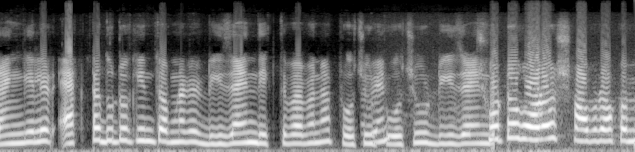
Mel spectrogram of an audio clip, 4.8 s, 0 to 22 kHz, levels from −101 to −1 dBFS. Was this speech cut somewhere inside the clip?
yes; 1 cut; at 3.7 s

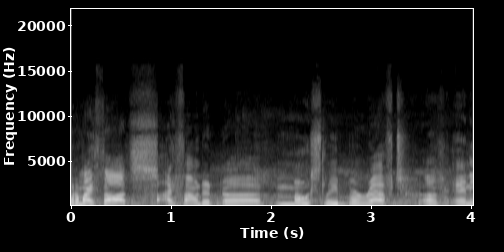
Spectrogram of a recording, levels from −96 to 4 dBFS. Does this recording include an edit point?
yes; 1 cut; at 1.0 s

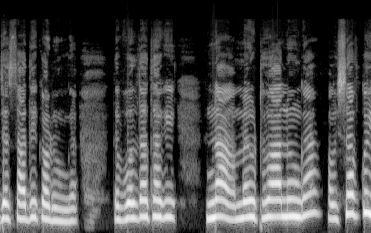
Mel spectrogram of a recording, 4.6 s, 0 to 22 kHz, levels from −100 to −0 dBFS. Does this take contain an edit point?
no; 0 cuts

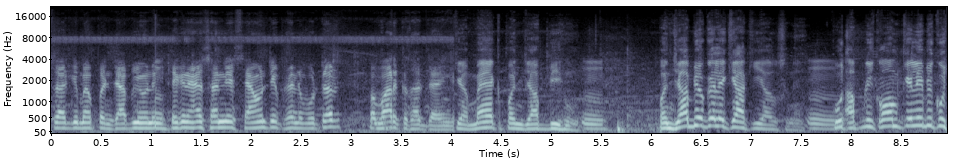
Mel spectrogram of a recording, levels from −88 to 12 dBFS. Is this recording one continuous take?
no; 3 cuts; at 1.1 s, 4.0 s, 7.9 s

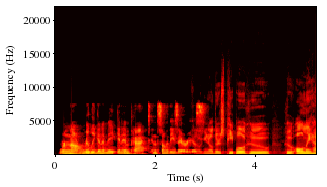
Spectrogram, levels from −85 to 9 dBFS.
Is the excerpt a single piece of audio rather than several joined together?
no; 1 cut; at 3.1 s

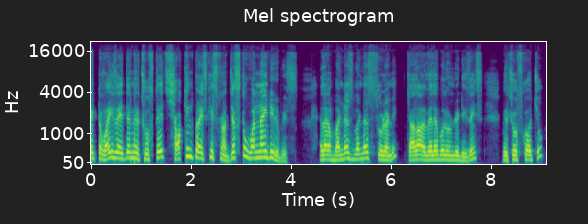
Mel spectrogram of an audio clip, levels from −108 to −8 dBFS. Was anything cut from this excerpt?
yes; 1 cut; at 4.4 s

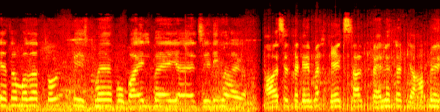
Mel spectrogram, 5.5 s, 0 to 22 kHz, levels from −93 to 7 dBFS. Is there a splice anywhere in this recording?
yes; 1 cut; at 3.2 s

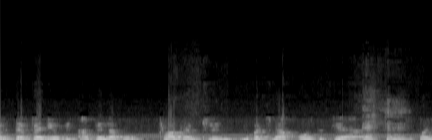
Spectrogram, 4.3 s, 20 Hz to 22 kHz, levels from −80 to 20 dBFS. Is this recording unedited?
yes; 0 cuts

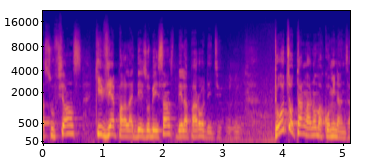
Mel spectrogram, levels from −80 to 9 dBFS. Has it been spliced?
no; 0 cuts

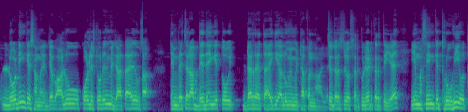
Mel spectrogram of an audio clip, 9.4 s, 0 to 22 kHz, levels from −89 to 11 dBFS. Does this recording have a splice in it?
yes; 2 cuts; at 2.8 s, 6.5 s

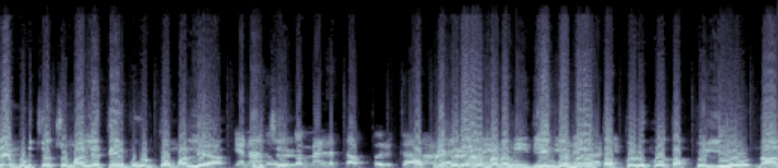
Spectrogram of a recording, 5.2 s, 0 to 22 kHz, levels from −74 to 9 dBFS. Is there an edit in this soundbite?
yes; 1 cut; at 1.6 s

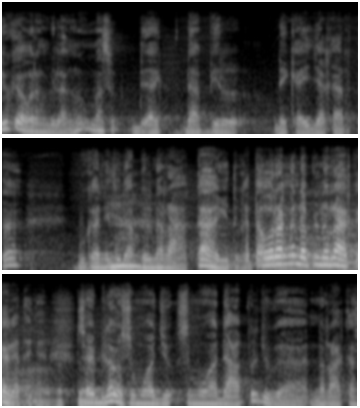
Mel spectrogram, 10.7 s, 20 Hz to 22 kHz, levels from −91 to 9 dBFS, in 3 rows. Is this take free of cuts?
yes; 0 cuts

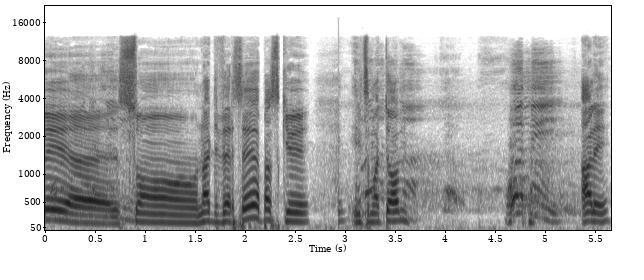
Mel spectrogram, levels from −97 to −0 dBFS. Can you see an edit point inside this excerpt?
yes; 1 cut; at 3.0 s

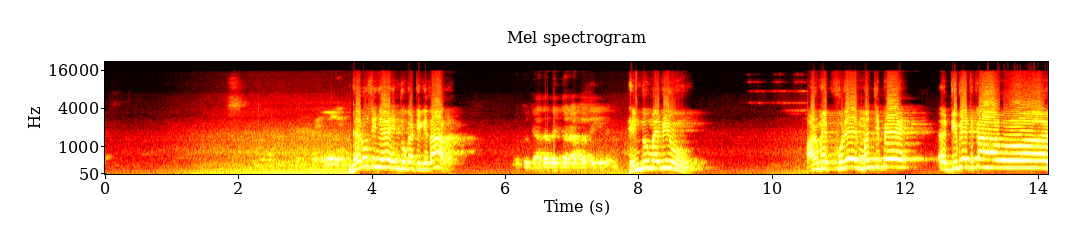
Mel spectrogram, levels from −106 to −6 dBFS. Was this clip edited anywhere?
no; 0 cuts

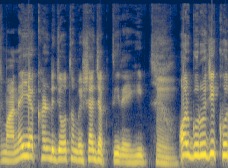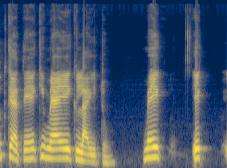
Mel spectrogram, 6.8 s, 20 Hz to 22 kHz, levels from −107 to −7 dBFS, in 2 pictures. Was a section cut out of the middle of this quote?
no; 0 cuts

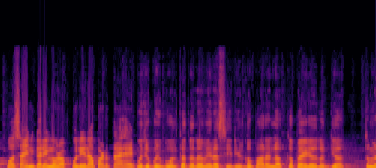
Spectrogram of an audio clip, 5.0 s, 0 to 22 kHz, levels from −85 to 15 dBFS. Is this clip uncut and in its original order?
no; 1 cut; at 1.8 s

